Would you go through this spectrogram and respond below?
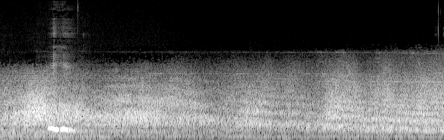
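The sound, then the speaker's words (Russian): A steady, broad roar of a national airline's airplane engine passing overhead, delivering food from a restaurant in London to a palace in Thailand, loud and continuous throughout, swelling slightly near the end, with no voices over it. “доставку осуществляли э, самолеты национальных авиалиний.”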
